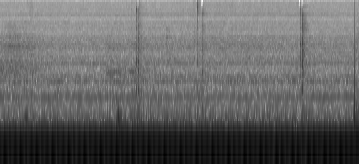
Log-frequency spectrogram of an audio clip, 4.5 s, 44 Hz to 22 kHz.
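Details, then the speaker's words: Westerbeke marine diesel generator on a boat, slowly overheating after 45+ minutes, after a cooling system flush and failed capacitors replaced, now correct voltage: steady low drone with an even pulse, loaded with AC, no knocks or misses. "Let's load it up. We'll definitely use some AC here. We're also now putting out the right voltage since the capacitors failed the last time here."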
